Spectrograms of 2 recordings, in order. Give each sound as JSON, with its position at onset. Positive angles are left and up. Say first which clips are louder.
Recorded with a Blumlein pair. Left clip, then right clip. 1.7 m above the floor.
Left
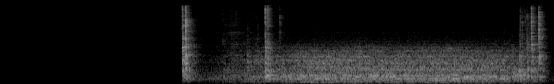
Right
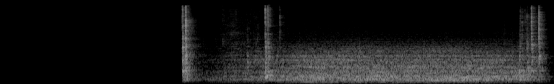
{"t": 1.8, "sound": "a sliding door", "louder": "even", "azimuth_deg": -5, "distance_m": 0.6}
